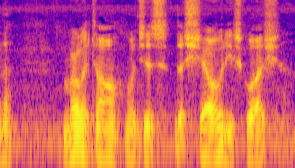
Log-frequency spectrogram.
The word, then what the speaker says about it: chayote: Merleton, which is the chayote squash. Chayote, I believe is how it's pronounced.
